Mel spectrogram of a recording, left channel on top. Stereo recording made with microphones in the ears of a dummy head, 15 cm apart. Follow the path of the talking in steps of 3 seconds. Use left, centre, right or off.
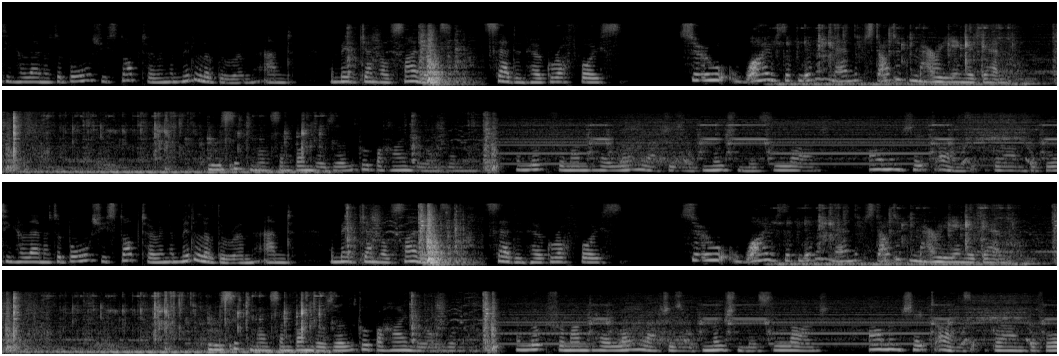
right, left, left, left, right, right, right.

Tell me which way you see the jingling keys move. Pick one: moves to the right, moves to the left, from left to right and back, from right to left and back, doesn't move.
moves to the right.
